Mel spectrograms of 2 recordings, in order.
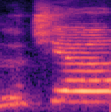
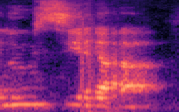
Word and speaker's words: Lucia: Lucia I speak you or he pronounces it more without the the I sounds so it's more Lucia Lucia okay that makes more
